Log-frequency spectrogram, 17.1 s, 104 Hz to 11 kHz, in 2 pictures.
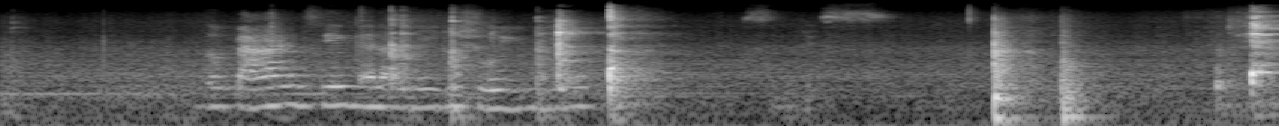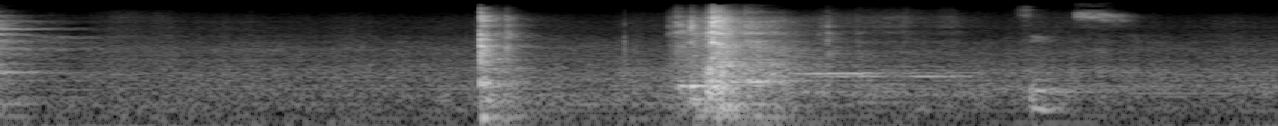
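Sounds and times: metal pots and pans clanking: 0:08.1 - 0:09.2, 0:13.0 - 0:14.9.

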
